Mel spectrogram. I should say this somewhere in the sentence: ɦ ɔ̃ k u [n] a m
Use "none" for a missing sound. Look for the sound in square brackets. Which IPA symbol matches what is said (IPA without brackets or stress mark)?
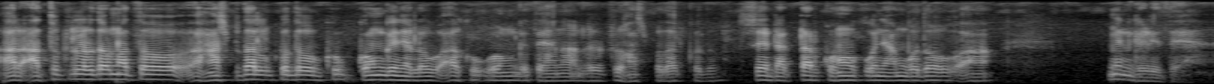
ɲ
